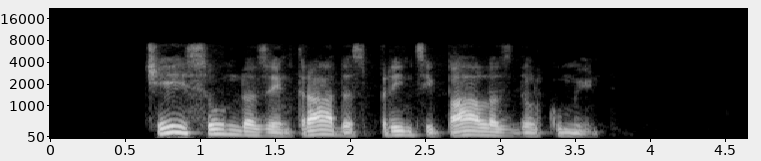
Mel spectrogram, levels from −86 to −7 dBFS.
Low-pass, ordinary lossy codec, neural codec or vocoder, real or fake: 7.2 kHz; AAC, 64 kbps; none; real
